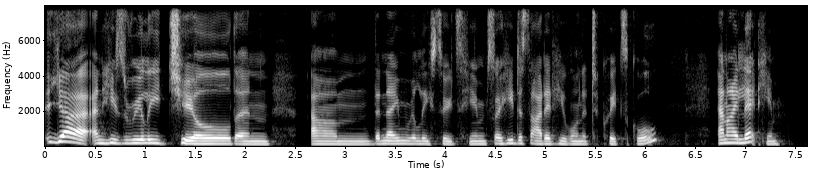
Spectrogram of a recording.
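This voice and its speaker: With an Australian accent, a woman speaks at a moderate pace in a very deep, low voice with ordinary pitch variation, on a very clean recording with a silent background. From Adelaide, Australia. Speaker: educator and artist manager. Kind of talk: interview answer.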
